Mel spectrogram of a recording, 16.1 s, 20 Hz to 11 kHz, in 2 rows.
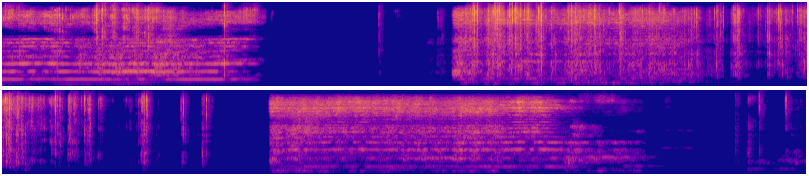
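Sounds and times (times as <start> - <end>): raspy dinosaur roar: 0.0 - 2.6.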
